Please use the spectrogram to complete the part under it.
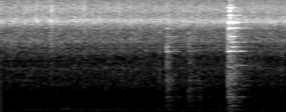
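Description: Spring roll filling of boiled noodles and shredded chicken fries in a pan, a loud, steady close sizzle with a couple of brief stirring scrapes.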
